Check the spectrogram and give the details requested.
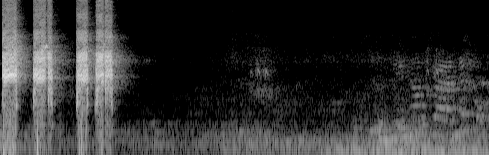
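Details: Black francolin (kala teetar) calling: four loud, harsh, grating bursts in quick succession within just over a second, the middle pair close together, followed by near silence with faint low background rumble and distant chirps.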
